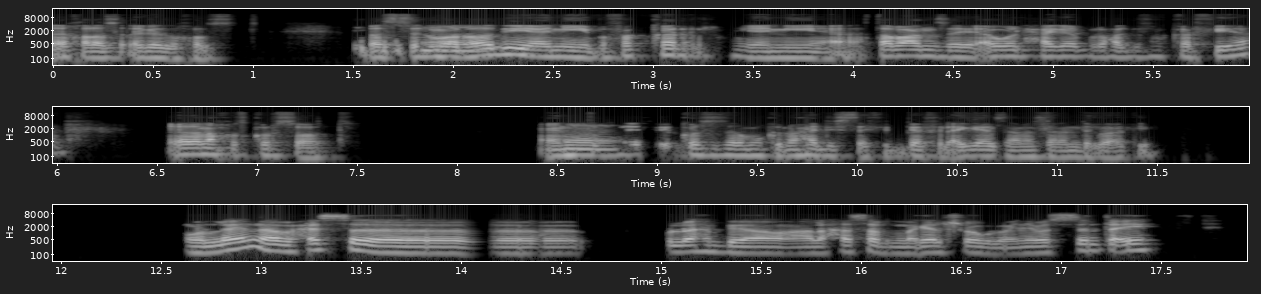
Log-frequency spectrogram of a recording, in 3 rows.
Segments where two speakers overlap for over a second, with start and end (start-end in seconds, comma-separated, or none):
none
